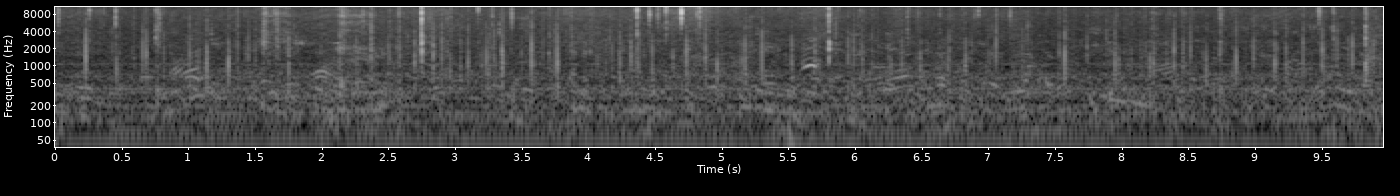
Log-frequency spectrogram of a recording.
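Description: Arrows thud into a straw target one after another.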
